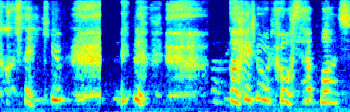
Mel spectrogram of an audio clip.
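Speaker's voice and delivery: very high, loud, tearful little voice; relieved halfling. Acted. Rescued halfling thanking Gorthrak, high and tearful. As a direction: squeak out thanks through relieved tears.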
